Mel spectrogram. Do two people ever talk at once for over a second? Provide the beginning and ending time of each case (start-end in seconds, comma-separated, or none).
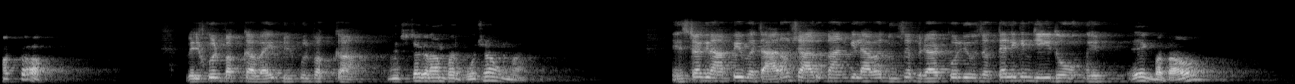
none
